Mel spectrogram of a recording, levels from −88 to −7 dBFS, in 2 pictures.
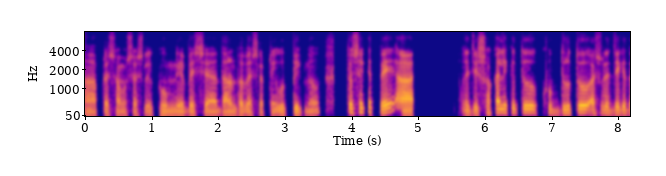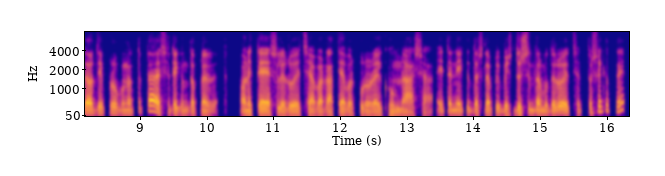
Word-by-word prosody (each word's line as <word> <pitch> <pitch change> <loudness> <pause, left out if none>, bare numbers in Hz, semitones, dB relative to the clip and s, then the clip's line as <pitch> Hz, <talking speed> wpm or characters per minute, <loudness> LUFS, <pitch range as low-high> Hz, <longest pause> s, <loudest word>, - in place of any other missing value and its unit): আপনার 100 +2 -6
সমস্যা 95 -1 -5
আসলে 95 +2 -7
ঘুম 105 0 -1
নিয়ে 100 -1 0
বেশ 95 - -2
অ্যা 95 - +1
দারুণভাবে 95 0 0
আসলে 95 0 -7
আপনি 95 - -8
উদ্বিগ্ন। 100 -3 -4 0.6
তো - - +2
সেক্ষেত্রে 155 -4 +1 0.3
আ - - +7 1.0
এইযে 115 +3 -2
সকালে 135 +3 +4
কিন্তু 140 0 -1 0.3
খুব 140 - -3
দ্রুত 130 +1 0 0.3
আসলে 125 0 -4
জেগে 120 +1 +1
দেওয়ার 120 -1 +7
যে 120 - +2
প্রবণতাটা, 120 +8 0 0.2
সেটা 115 - -2
কিন্তু 110 0 -6
আপনার 105 0 -1 0.5
অনেকটাই 110 0 +4
আসলে 105 0 -2
রয়েছে। 95 -1 0
আবার 95 +1 0
রাতে 95 - -4
আবার 100 -1 -3
পুনরায় 100 -2 -1
ঘুম 105 -3 -3
না - - 0
আসা। 80 - -10 0.2
এটা - - -2
নিয়ে 115 -1 0
কিন্তু 115 -3 -5
আসলে 110 - -4
আপনি 105 +2 -5
বেশ 100 - 0
দুঃশ্চিন্তার 120 0 +1
মধ্যে 105 +1 -1
রয়েছেন। - - 0
তো - - -4
সেক্ষেত্রে 185 -1 -2
105 Hz, 175 wpm, -24 LUFS, 100-120 Hz, 1.0 s, আ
